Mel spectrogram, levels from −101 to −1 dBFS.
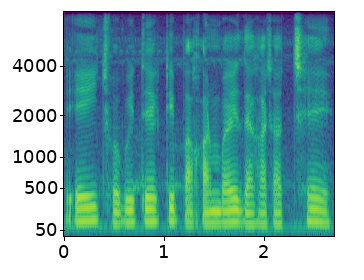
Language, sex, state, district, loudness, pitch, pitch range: Bengali, male, West Bengal, Alipurduar, -19 LUFS, 120 Hz, 105-125 Hz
